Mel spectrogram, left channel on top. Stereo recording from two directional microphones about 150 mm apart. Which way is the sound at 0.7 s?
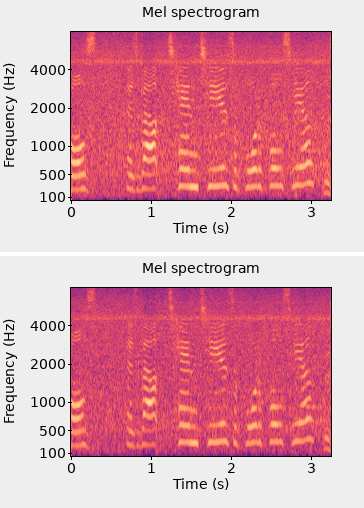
5° right (ahead or behind).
